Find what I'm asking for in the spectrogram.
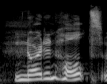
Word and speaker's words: Nordenholt: Nordenholt with a T, but you're close.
